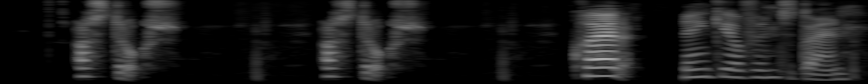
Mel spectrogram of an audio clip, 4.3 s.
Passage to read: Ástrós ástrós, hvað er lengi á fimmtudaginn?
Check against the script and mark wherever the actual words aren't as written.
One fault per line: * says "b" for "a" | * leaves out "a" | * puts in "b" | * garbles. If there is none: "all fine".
all fine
